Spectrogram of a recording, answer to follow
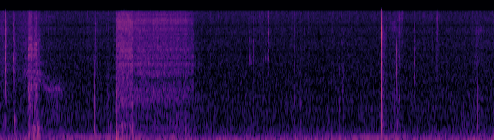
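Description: Embroidery floss pulled through fabric stretched in a hoop: a soft rasp about one and a half seconds in, with a couple of light clicks, over a faint steady hum.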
